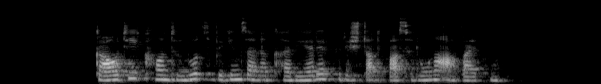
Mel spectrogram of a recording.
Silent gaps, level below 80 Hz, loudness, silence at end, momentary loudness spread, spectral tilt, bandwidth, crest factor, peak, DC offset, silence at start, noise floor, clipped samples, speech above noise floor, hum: none; -78 dBFS; -28 LUFS; 1 s; 12 LU; -6 dB/octave; 9.2 kHz; 22 dB; -6 dBFS; under 0.1%; 0.95 s; under -90 dBFS; under 0.1%; over 63 dB; none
